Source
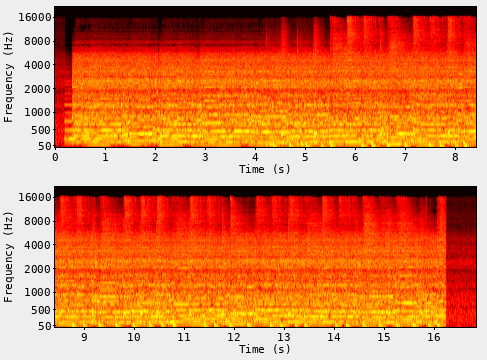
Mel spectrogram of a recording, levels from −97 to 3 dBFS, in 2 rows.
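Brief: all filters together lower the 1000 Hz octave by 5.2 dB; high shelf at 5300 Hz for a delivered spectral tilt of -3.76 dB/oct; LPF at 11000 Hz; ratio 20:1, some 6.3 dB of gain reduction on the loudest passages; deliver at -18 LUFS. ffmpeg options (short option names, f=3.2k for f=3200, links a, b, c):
-af "lowpass=11k,equalizer=f=1k:t=o:g=-7.5,highshelf=f=5.3k:g=7.5,acompressor=threshold=-24dB:ratio=20,volume=9.5dB"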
